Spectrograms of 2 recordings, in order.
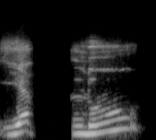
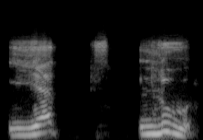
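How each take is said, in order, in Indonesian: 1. Huruf t dilepaskan tanpa desisan angin. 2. Huruf t dilepaskan dengan sedikit desisan angin. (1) "bukan yatlu" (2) "agak sedikit suara desisan angin ya"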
